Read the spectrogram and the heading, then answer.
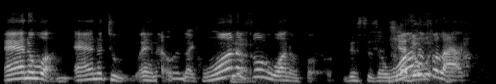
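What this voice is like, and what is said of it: Odd German-tinged accent. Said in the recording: “famously known for having this odd accent ... raised in a German community in America”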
